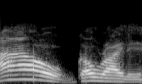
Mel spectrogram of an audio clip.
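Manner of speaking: put-on heavy, broad New York accent, swooping. In a role-play, a character answers a visitor in a broad new york accent. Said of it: "in a broad New York accent".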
